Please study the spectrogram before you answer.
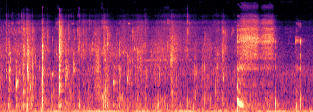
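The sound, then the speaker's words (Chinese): Someone is made to drink a liquid from a cup. Faint wet slurps and small gulps come with scattered drip-like sounds. “别看了，闻什么直接喝，来，我灌着你喝。”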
